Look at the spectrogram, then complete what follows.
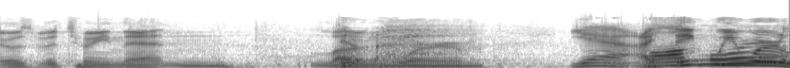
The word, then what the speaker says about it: wyrm: lord of them yes a worm pronounced worm or verm is a type of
